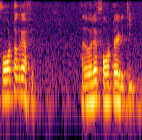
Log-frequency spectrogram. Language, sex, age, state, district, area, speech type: Malayalam, male, 18-30, Kerala, Palakkad, rural, spontaneous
